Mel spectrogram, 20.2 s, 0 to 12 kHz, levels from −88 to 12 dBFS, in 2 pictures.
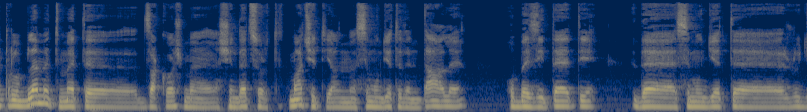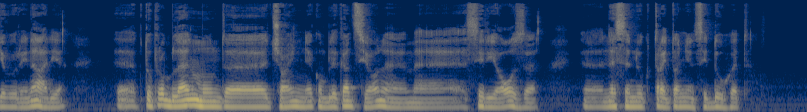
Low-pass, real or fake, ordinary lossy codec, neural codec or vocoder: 10.8 kHz; real; MP3, 48 kbps; none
